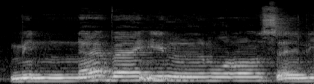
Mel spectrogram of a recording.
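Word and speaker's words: مِن نَّبَإِ الْمُرْسَلِينَ: Cara membacanya adalah kita tidak membaca alifnya karena ada tanda lingkaran kecil di atas. Ini alifnya dianggap tidak ada. Kemudian ini juga ianya yang tidak ada titik, tidak ada tanda barisnya, ini juga tidak dibaca. Berarti kita membacanya langsung min naba'il mursalin.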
